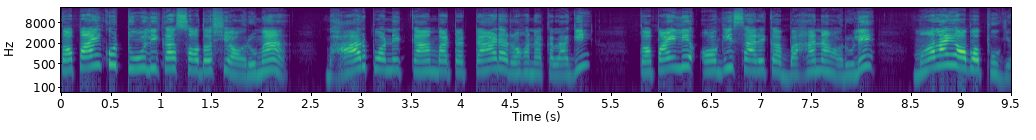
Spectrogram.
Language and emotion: Nepali, angry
